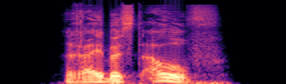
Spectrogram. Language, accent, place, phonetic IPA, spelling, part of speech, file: German, Germany, Berlin, [ˌʁaɪ̯bəst ˈaʊ̯f], reibest auf, verb, De-reibest auf.ogg
- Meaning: second-person singular subjunctive I of aufreiben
